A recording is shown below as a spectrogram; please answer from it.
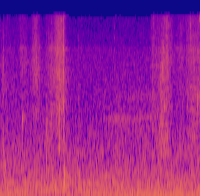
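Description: Near silence: room tone with a low steady hum, and a faint click or two of paper being handled.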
